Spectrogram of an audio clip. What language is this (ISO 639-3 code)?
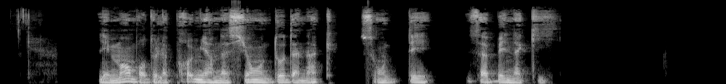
fra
